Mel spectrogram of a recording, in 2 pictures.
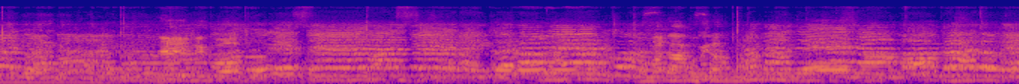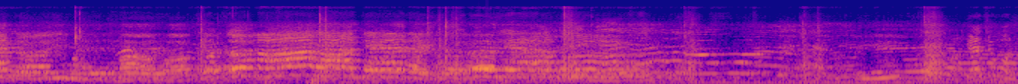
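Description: A group of women sing together outdoors.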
